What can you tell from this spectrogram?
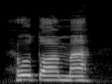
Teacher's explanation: اس گول تا کو وقف کی حالت میں آپ ہا سے تبدیل کر دیں گے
